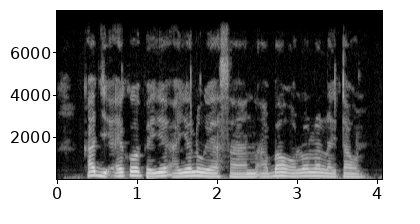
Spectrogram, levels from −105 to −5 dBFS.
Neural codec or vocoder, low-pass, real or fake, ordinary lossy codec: none; 7.2 kHz; real; none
